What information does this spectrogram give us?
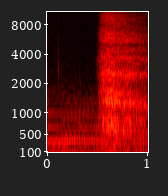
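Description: A deep breath is let out in a long, breathy exhale that begins halfway through, over a soft, sustained tonal hum.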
